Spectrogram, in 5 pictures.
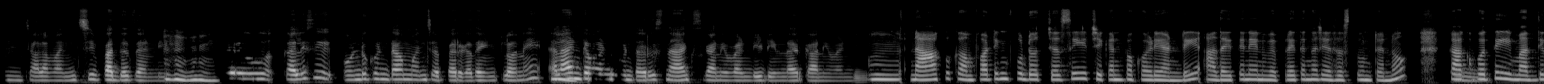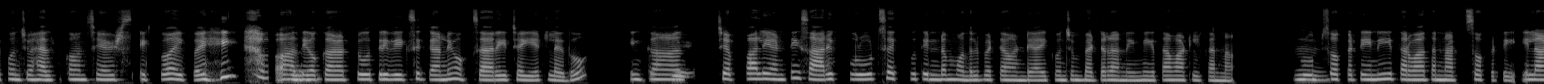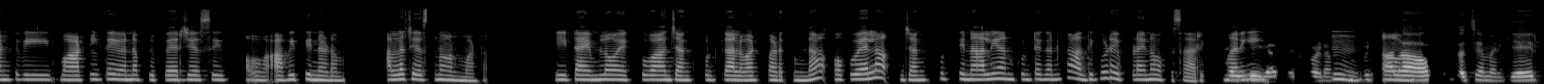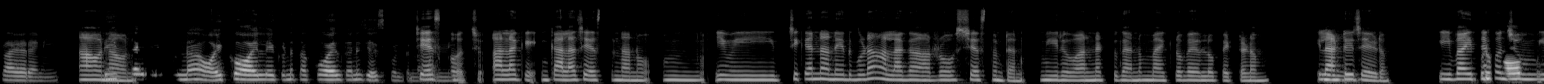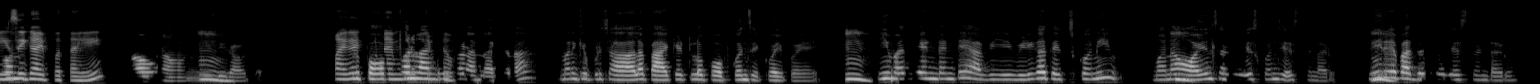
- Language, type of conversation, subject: Telugu, podcast, రోజూ నిండుగా నిద్రపోయేందుకు సిద్ధమయ్యేలా మీ రాత్రి పద్ధతి ఎలా ఉంటుంది?
- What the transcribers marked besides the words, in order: giggle; in English: "స్నాక్స్"; in English: "డిన్నర్"; other background noise; in English: "కంఫర్టింగ్"; in English: "చికెన్ పకోడీ"; in English: "హెల్త్ కాన్షియస్"; chuckle; in English: "టూ త్రీ వీక్స్‌కి"; in English: "ఫ్రూట్స్"; in English: "ఫ్రూట్స్"; in English: "నట్స్"; in English: "ప్రిపేర్"; in English: "జంక్ ఫుడ్‌కి"; in English: "జంక్ ఫుడ్"; in English: "హెల్తీగా"; in English: "ఆప్షన్స్"; in English: "ఎయిర్ ఫ్రయ్య‌ర్"; in English: "డీప్ ఫ్రై"; in English: "ఆయిల్"; in English: "ఆయిల్"; in English: "రోస్ట్"; in English: "మైక్రోవేవ్‌లో"; in English: "పాప్‌కార్న్"; in English: "పాప్‌కార్న్"; in English: "ప్యాకెట్‌లో పాప్‌కార్న్స్"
